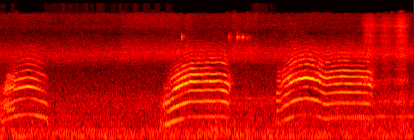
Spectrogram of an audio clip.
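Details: Cat making a loud fuss on discovering a cicada, giving three clear, rising-then-falling meows in about four seconds, the last one trailing off into a long level tone over a constant low hum.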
